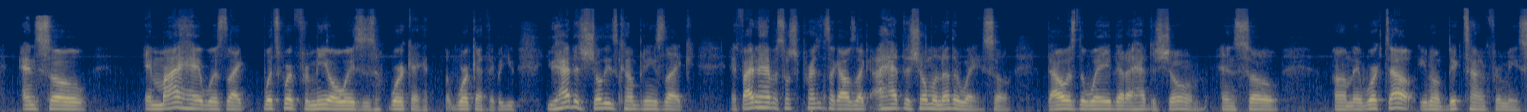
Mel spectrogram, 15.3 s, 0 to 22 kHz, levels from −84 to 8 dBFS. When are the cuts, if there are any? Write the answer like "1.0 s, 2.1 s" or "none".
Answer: 5.0 s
